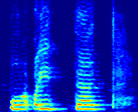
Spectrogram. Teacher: عین کو مستحلق middle throat سے ادا کرنا ہے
